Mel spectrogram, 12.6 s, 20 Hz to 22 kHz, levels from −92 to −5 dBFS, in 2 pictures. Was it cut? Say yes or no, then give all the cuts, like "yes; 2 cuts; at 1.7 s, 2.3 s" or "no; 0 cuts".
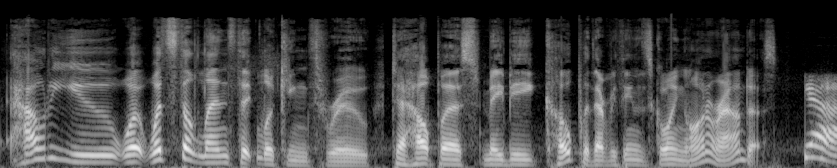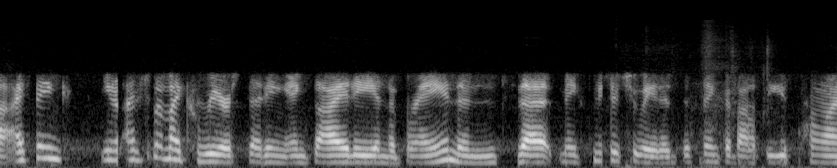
yes; 6 cuts; at 1.9 s, 2.9 s, 5.9 s, 7.1 s, 10.2 s, 10.8 s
